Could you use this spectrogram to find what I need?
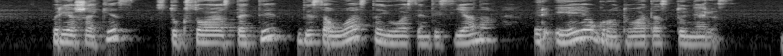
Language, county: Lithuanian, Kaunas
